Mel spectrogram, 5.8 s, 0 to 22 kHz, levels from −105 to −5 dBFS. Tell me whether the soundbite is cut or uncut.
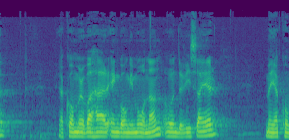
uncut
